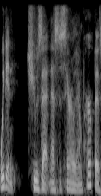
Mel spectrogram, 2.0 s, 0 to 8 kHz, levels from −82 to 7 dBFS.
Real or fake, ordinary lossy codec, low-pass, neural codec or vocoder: real; AAC, 32 kbps; 7.2 kHz; none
